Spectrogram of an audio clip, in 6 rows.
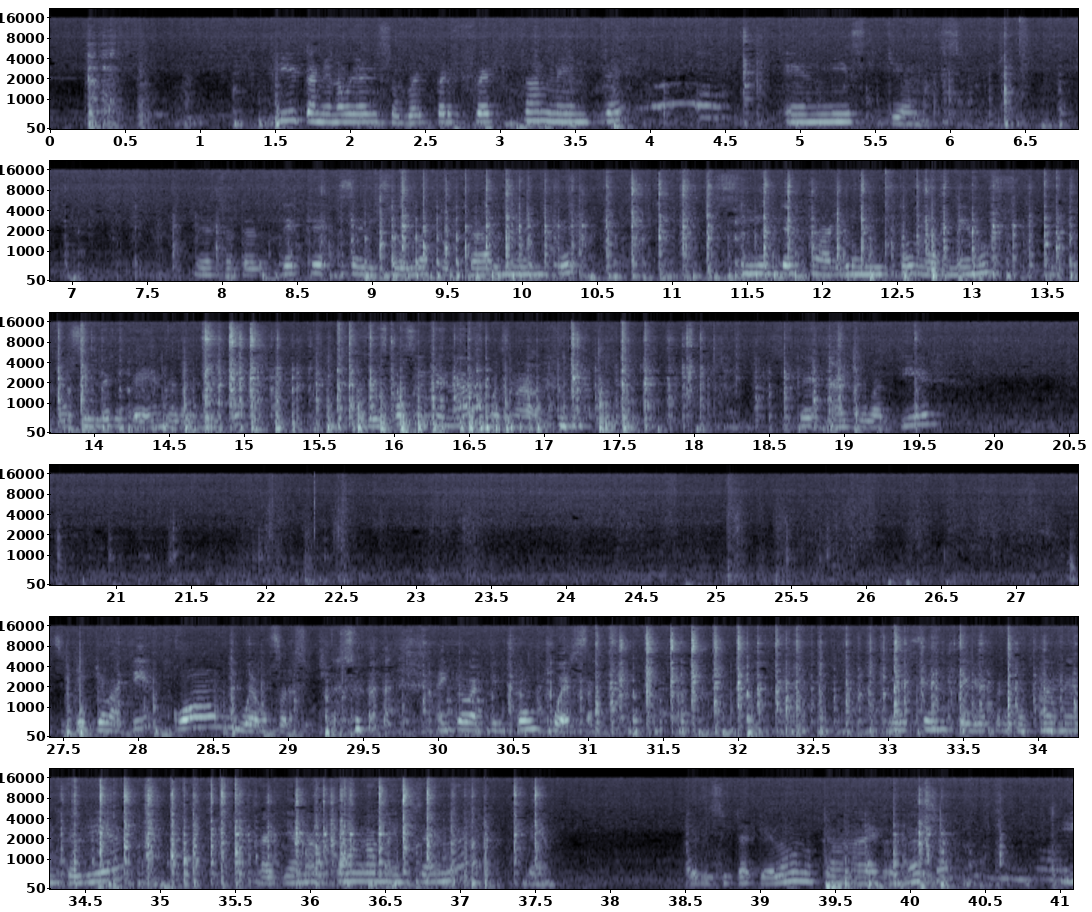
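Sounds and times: steady low hiss: 0.0 - 41.0
whisk beating in metal bowl: 1.2 - 4.0, 4.6 - 19.6, 27.4 - 37.7, 38.5 - 41.0.

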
